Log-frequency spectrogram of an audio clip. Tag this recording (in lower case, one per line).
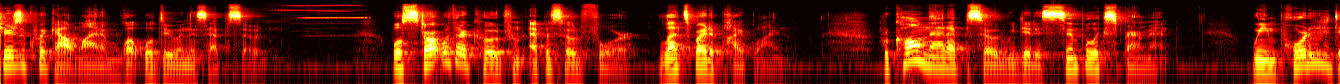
speech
